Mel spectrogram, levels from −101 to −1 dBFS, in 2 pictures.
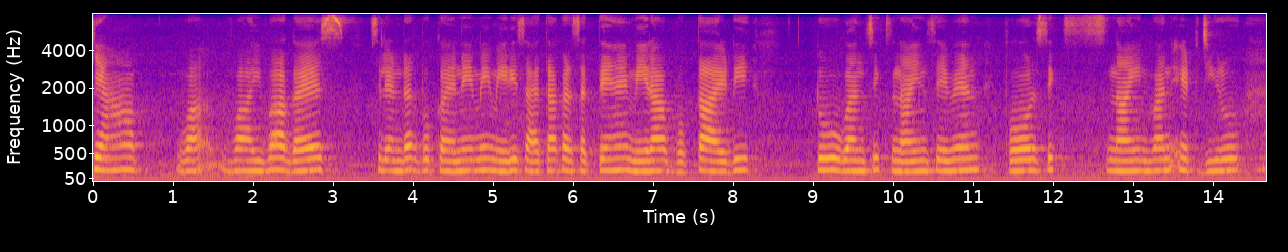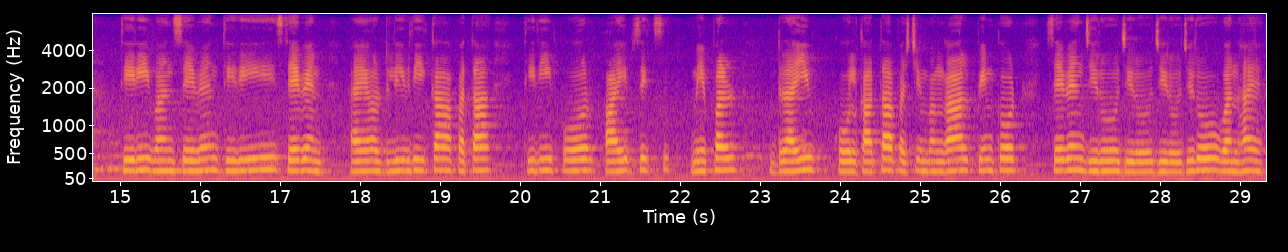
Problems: none marked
